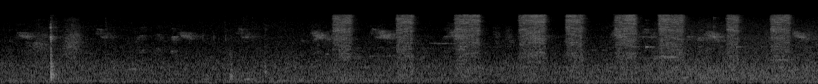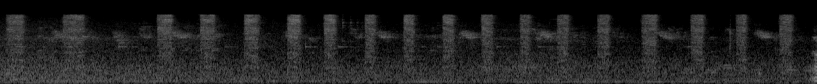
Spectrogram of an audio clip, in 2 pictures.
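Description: An aerosol can sprays dark paint onto a 3D dinosaur model in a rapid series of short, sharp hissing bursts that grows more regular partway through, with quiet faint rubbing in between.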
